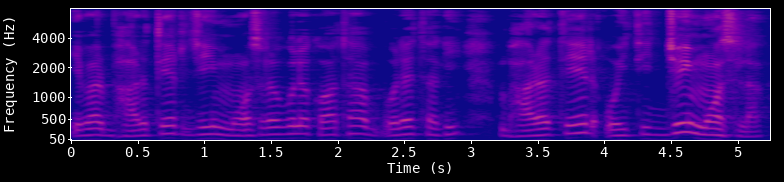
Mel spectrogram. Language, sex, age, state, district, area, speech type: Bengali, male, 18-30, West Bengal, North 24 Parganas, urban, spontaneous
